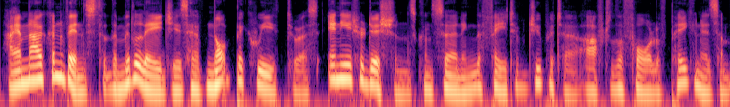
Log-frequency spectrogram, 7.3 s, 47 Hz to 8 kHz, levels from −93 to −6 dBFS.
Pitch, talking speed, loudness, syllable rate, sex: 115 Hz, 205 wpm, -20 LUFS, 5.9 syllables/s, male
